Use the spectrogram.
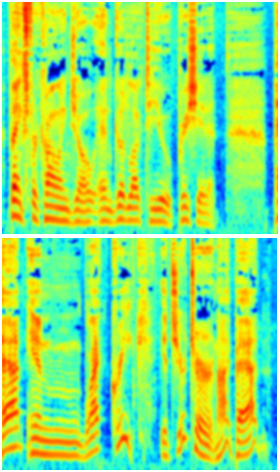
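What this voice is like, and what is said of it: Hoarse voice. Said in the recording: “a little cold today ... A little hoarse, a little hoarseness here.”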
